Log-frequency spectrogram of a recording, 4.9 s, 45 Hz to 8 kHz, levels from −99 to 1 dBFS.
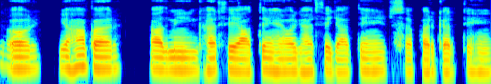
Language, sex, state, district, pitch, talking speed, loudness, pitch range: Hindi, male, Bihar, Lakhisarai, 110 Hz, 195 wpm, -30 LUFS, 105-120 Hz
